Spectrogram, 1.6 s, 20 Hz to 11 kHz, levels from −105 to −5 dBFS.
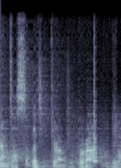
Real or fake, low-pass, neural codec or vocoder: fake; 9.9 kHz; codec, 44.1 kHz, 0.9 kbps, DAC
